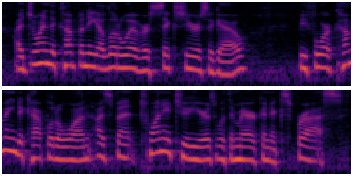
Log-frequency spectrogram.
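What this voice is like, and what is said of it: Pennsylvania accent. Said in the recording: “I'm originally from Pennsylvania. You can probably tell by my accent”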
